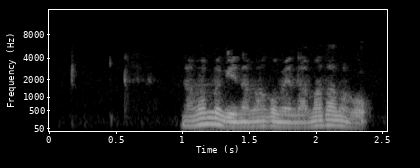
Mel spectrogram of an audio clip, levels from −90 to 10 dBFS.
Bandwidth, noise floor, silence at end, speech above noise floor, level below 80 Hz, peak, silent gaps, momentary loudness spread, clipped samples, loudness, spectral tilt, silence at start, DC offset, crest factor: 6 kHz; -61 dBFS; 0.15 s; 31 dB; -60 dBFS; -16 dBFS; none; 5 LU; under 0.1%; -31 LUFS; -9.5 dB/octave; 1 s; under 0.1%; 16 dB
